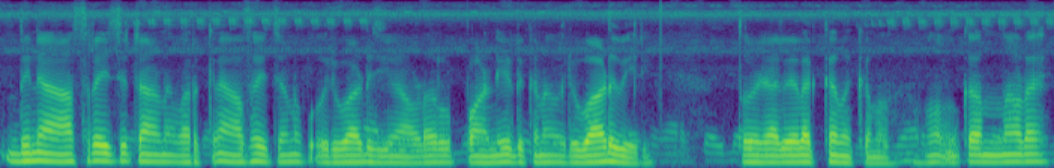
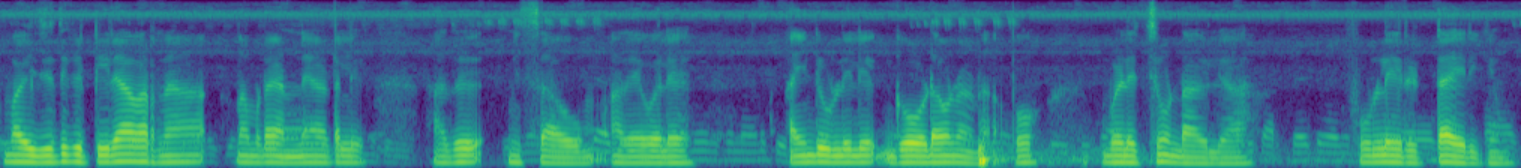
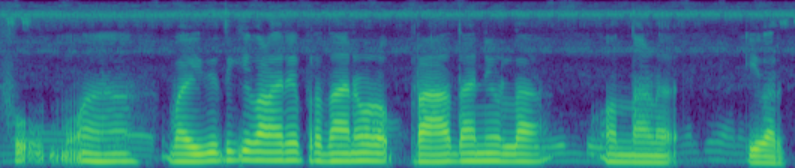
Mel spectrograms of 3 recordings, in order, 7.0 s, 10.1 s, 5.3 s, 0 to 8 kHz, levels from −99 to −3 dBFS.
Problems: background conversations at intervals, low volume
